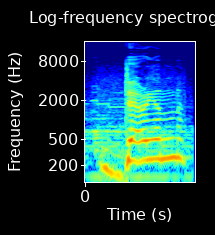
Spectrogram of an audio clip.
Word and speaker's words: Darian: By the way, my name's Darian. Darian the librarian. Thanks, Darian. You're welcome, It rhymes.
